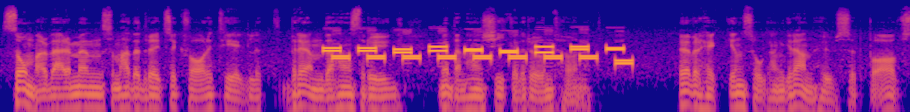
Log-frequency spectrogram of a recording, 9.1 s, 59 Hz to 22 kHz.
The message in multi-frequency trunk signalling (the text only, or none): 552831796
